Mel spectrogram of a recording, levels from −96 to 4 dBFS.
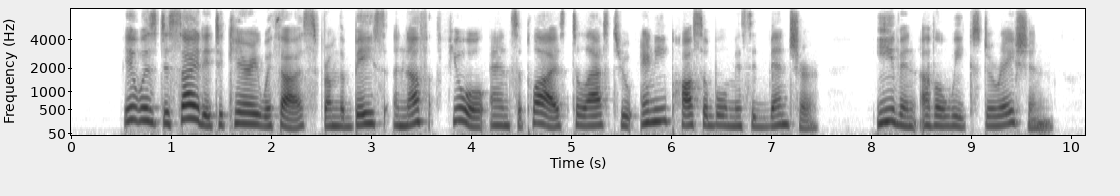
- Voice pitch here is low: No, high, 190 Hz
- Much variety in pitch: No, average, 3.9 semitones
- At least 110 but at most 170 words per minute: Yes, average, 150 wpm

